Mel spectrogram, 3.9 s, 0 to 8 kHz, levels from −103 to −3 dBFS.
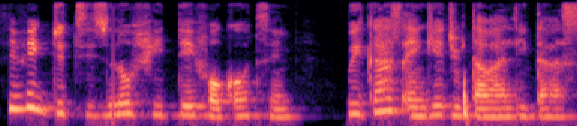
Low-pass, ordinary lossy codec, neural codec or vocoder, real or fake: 7.2 kHz; none; none; real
